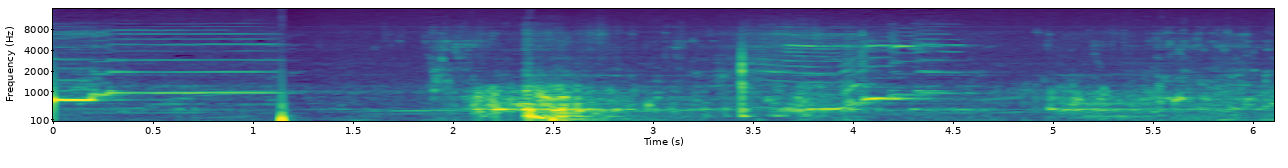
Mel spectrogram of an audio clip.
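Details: Subadult humpback whale cruising past a snorkeler in blue water off Maui, Hawaii, heard very loudly: drawn-out tonal moans rich in overtones, a rough grunting burst near the middle, then a rising whoop, over gurgling water.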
